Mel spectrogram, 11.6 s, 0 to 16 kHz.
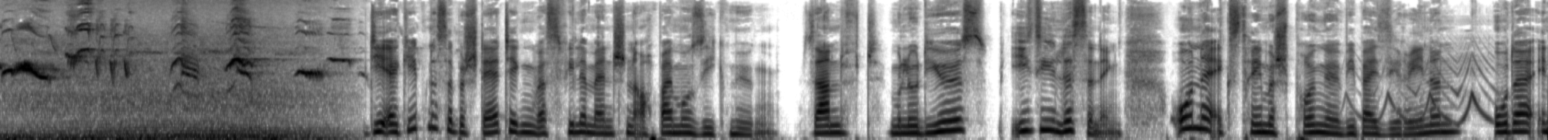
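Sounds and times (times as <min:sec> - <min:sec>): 
Eurasian blackbird singing: 0:00.0 - 0:02.8
speech: 0:02.8 - 0:11.6.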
